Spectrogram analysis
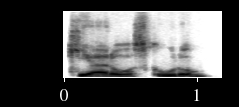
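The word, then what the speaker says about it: chiaroscuro: I was just saying that the pronunciation for that was chiaro oscuro.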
